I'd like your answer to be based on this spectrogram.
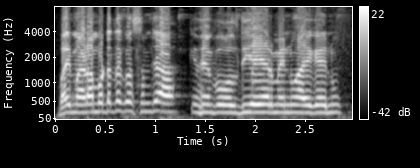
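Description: Man in a village drama, high voice, fast teasing banter. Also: little pitch movement, faint music behind. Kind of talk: Punjabi village drama acting.

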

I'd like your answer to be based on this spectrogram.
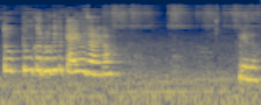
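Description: A woman's voice: extremely high pitch, expressive, normal speed, gravelly, mellow, faint music behind. A young woman vlogger talking casually and pleading insistently into a phone camera. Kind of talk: casual chat. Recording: echoey room with faint noise.

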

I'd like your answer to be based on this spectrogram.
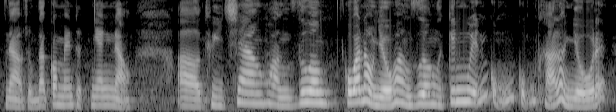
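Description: A woman's voice: fairly high pitch, expressive, a little fast, a little mellow. Chatty Vietnamese woman teaching English live. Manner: chatty, reads out viewer names and comments. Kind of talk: livestream exam-review lesson.

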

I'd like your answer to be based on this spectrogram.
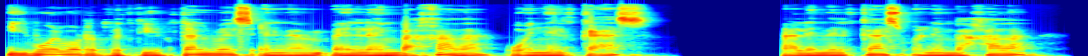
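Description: A young adult man with a Mexican accent, talking loosely in a casual advice vlog, full of fillers and quick check-ins with the viewer. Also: on the low side, steady tone. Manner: chatty, loose, many fillers and tags like "¿sale?". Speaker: vlogger.

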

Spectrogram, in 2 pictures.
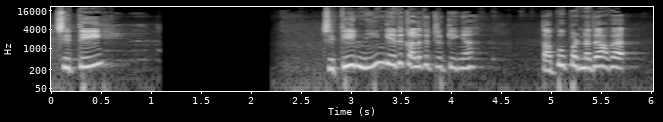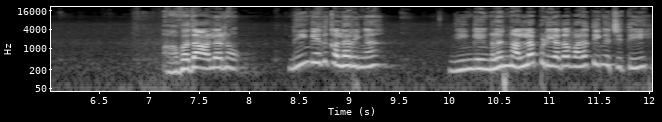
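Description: A man voicing a protective, hot-tempered young husband in a cartoon family drama, talking in an earnest way that turns angry fast. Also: extremely high pitch. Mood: reassuring. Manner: earnest, quick to anger.

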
